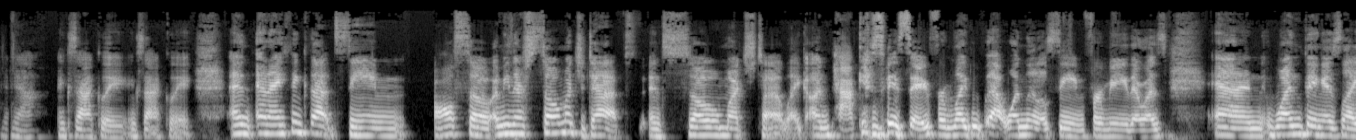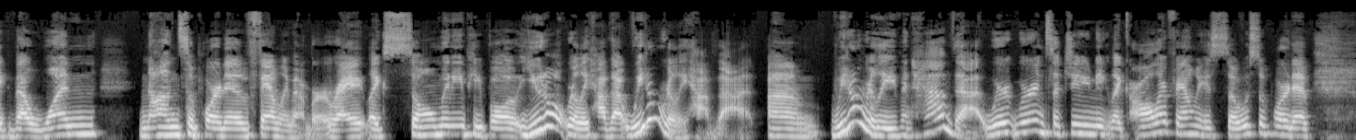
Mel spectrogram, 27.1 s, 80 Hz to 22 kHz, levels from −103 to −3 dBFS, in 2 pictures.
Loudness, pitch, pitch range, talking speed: -19 LUFS, 185 Hz, 170-210 Hz, 175 wpm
